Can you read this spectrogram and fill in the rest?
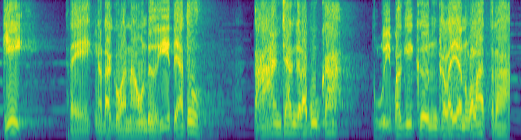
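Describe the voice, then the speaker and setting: A man's voice: a little high, measured pace, sharp tone, voice pushed up. A man voicing an impatient, resentful male underling in a folk story, grumbling and pushy as he complains. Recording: long hall reverb, music underneath.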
